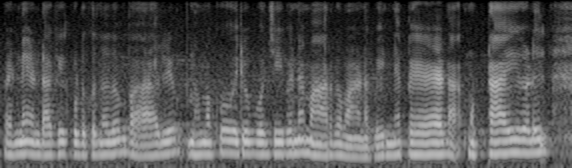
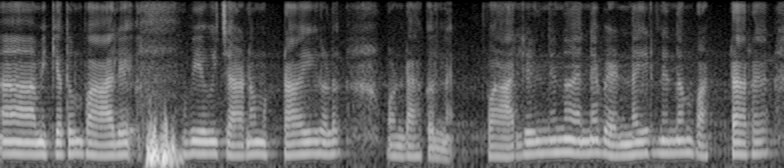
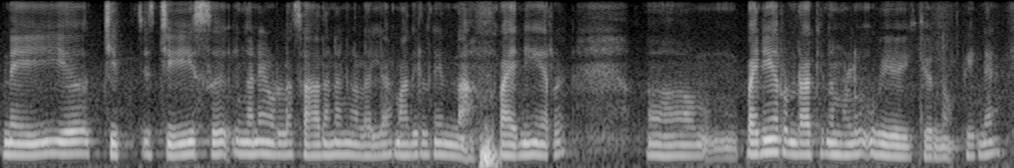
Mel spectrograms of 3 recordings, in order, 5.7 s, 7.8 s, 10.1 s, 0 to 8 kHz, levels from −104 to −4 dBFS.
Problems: low volume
